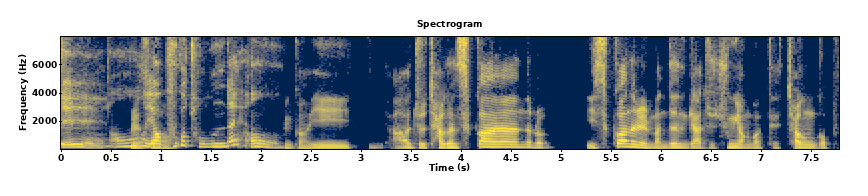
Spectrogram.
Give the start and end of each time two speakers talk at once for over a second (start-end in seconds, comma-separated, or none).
none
